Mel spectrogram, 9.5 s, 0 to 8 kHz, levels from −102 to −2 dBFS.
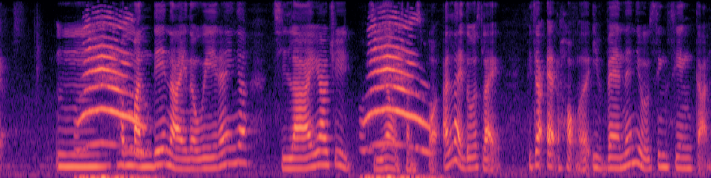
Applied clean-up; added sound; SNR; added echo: none; Meow; -4 dB; none.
